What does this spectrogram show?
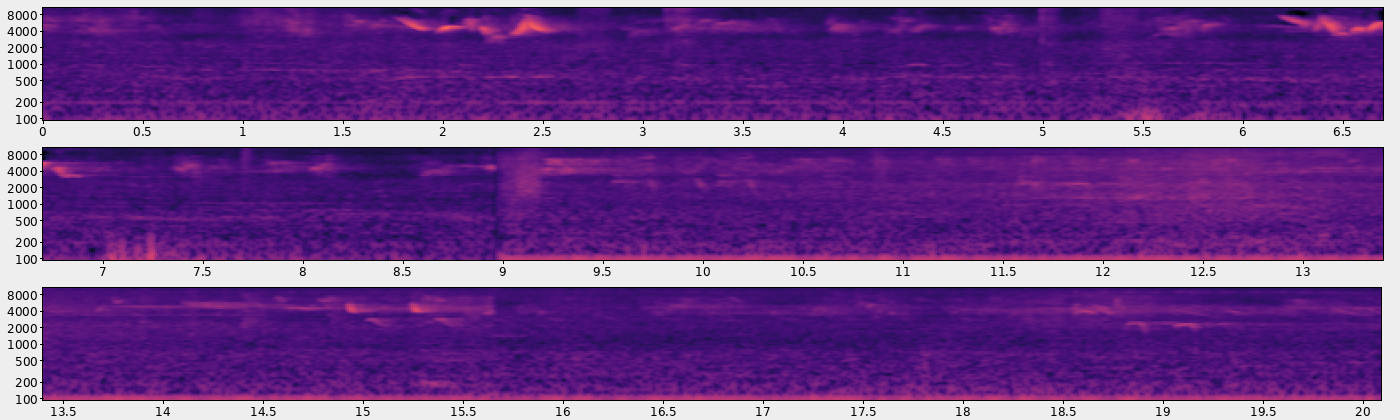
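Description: Small birds chirping in short, high calls over a steady low hum, which becomes louder about halfway through.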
